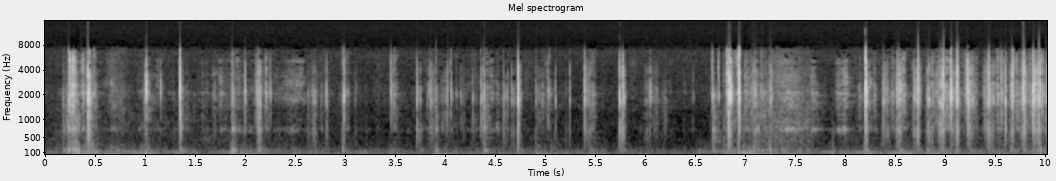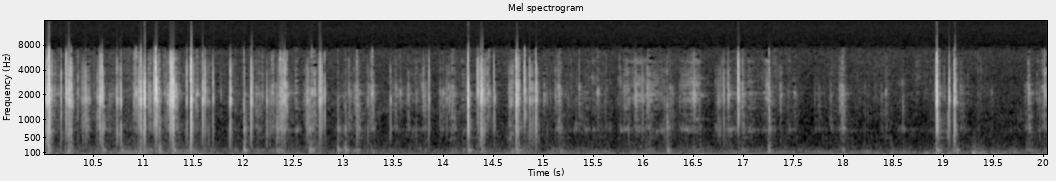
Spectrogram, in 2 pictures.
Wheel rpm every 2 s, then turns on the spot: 0, 0, 0, 0, 0, 0, 0, 0, 0, 0.
none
